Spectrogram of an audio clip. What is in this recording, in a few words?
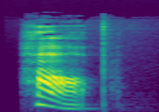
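"harp", British English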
